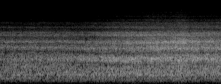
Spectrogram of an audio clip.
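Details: Tefal Access Steam Force DT8270G0 handheld garment steamer, 2000 W, new unit switched to delicate mode; smooth continuous hiss that builds slightly and stays even, no spitting or gurgling, working normally.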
